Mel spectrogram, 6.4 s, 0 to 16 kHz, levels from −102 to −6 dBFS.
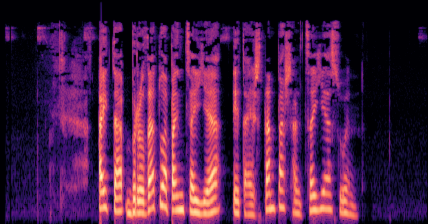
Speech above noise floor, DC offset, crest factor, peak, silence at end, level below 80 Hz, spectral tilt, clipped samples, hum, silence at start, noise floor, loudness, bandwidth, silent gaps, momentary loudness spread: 57 dB; under 0.1%; 20 dB; 0 dBFS; 1.1 s; -66 dBFS; -5 dB/octave; under 0.1%; none; 0.9 s; -74 dBFS; -18 LUFS; 11.5 kHz; none; 10 LU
